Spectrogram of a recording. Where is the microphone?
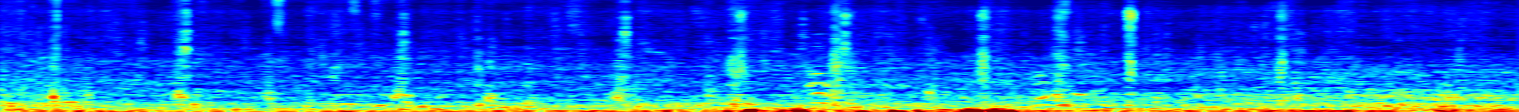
in a park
